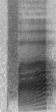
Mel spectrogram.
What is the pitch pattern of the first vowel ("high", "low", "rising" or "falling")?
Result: rising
